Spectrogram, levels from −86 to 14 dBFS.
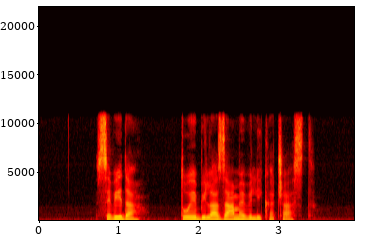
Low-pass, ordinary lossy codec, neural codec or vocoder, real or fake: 10.8 kHz; none; none; real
